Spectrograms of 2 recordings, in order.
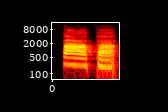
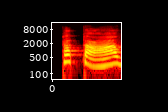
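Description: First: The stress is on the first syllable. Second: The stress is on the last syllable. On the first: It means the pope. "Papa, as we saw, means pope" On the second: It means dad. "Papa with an accent on the last A means dad"

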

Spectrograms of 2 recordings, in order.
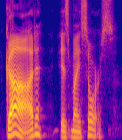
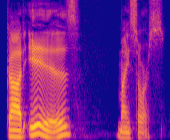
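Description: First: The word "God" carries the main stress. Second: The word "is" carries the main stress.

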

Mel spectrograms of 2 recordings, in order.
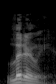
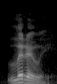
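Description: First: One middle syllable is dropped from the word. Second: The same.

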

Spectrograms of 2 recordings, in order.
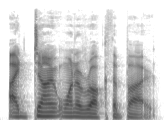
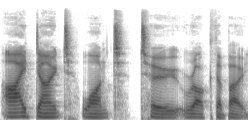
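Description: First: The T sounds are dropped and merged away. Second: Every T sound is clearly and fully pronounced. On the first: The speaker calls it right. "Usually, what you're going to hear is" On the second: The speaker calls it wrong. "you won't hear just hard T's in there"

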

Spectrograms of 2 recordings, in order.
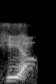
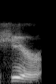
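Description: First: Said the Australian way, vowel like 'ear'. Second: Said the American way, vowel like 'rear'. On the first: "Aussies say it here, like ear" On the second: "the Americans say here, like rear"

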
